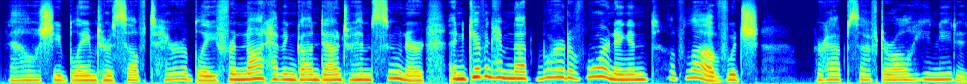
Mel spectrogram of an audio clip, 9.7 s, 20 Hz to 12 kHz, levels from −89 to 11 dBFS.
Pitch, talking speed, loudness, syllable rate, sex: 220 Hz, 180 wpm, -15 LUFS, 4.6 syllables/s, female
